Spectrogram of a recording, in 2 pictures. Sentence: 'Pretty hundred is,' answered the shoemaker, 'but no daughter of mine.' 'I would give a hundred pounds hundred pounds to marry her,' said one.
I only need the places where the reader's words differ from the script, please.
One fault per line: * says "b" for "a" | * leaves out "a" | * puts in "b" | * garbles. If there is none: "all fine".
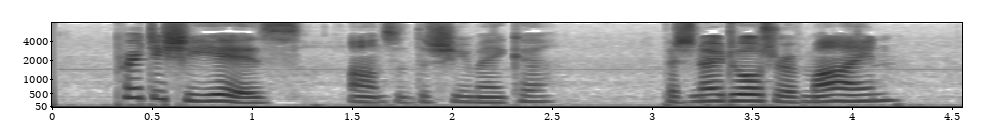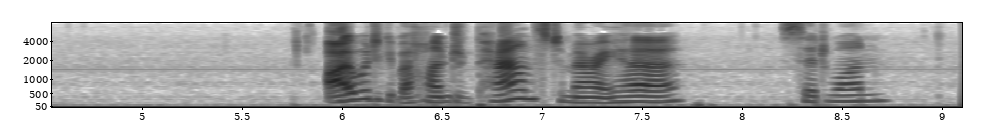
* says "she" for "hundred"
* leaves out "hundred pounds"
